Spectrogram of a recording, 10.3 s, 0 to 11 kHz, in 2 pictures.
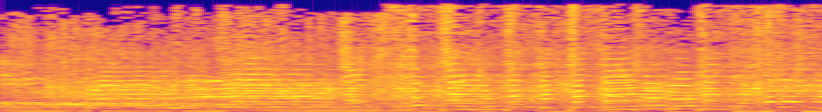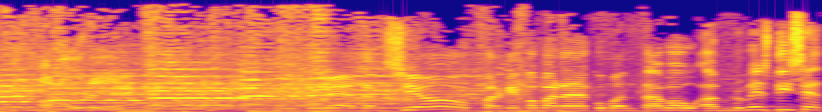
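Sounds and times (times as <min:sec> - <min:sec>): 
audience applause: 0:00.0 - 0:07.3
bass-heavy musical backing: 0:00.0 - 0:10.2
speech: 0:07.6 - 0:10.2.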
